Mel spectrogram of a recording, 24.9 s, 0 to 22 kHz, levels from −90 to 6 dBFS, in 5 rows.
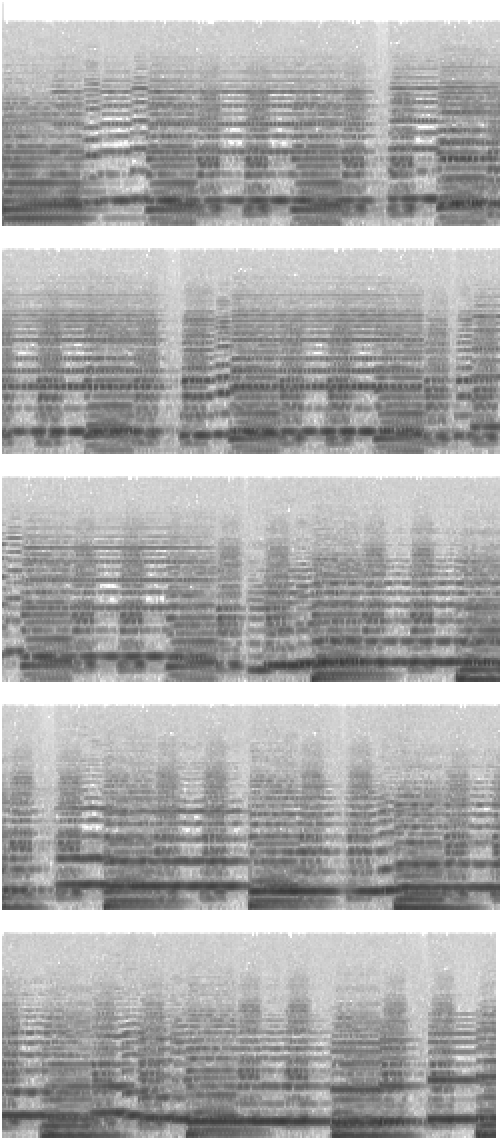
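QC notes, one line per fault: Throughout: low bit depth without dither, grainy grit that tracks the sound and worsens when quiet, likely 7-bit rounding with no dither, error about 30 dB down.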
